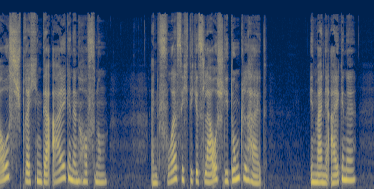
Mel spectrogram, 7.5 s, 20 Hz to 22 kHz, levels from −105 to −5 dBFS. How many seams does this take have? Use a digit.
1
